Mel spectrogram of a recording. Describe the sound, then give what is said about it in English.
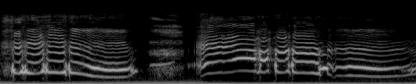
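A three-year-old child whining in a home video, with drawn-out, wavering high-pitched cries, a brief pause, then more of the same strained wailing. “This will show you how when you were whining when you were a little kid.”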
